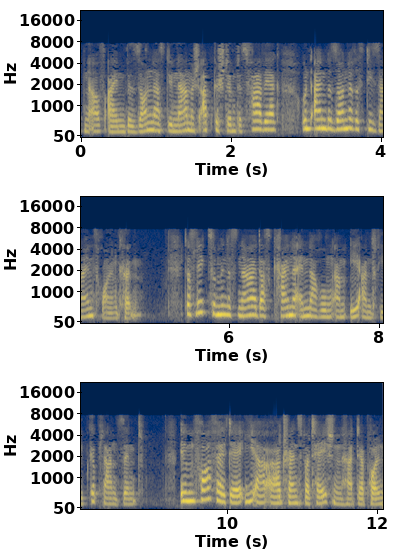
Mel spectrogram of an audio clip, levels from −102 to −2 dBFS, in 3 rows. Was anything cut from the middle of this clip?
yes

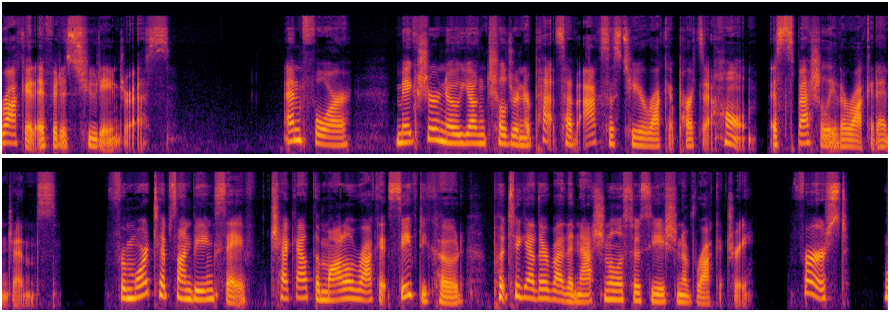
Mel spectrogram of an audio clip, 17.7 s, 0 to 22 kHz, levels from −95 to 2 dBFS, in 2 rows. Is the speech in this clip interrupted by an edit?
yes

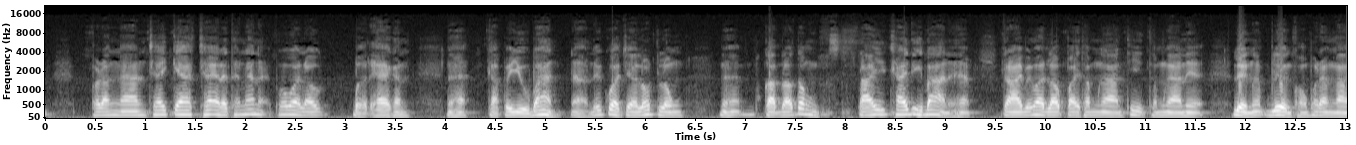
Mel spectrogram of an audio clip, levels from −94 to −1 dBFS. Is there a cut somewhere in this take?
no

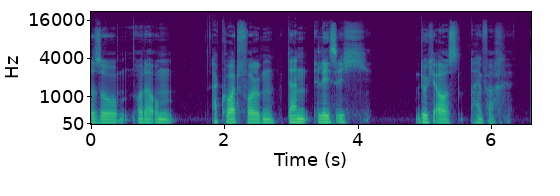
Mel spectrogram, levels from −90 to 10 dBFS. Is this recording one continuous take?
no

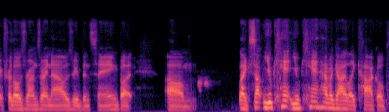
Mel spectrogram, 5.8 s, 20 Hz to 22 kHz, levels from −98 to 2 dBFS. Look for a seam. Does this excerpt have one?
no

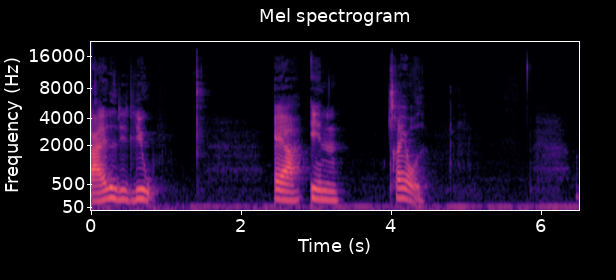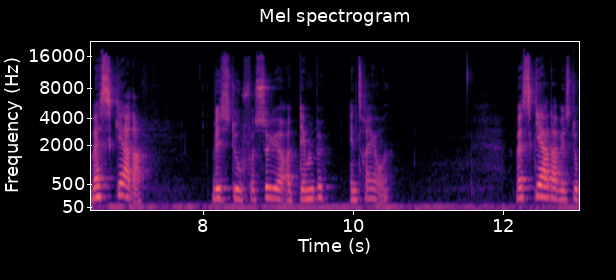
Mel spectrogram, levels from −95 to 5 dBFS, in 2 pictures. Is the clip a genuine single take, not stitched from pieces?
yes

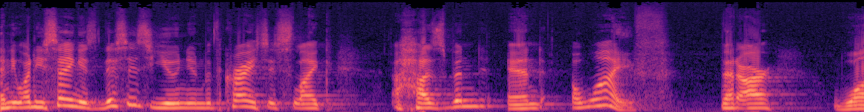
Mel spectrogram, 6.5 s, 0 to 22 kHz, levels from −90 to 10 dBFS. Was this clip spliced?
no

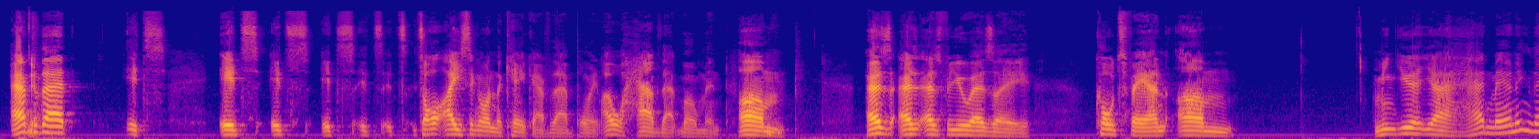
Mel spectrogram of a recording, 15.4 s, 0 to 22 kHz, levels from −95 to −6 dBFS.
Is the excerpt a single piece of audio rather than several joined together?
no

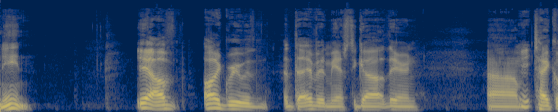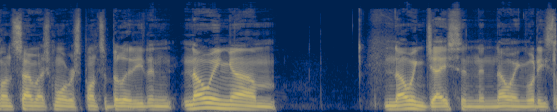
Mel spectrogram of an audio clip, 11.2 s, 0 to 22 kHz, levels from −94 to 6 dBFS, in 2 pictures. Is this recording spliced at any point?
yes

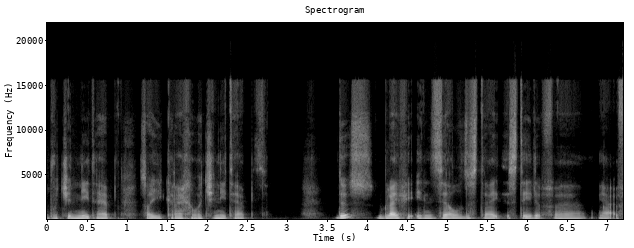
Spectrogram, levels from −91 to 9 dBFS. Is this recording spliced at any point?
no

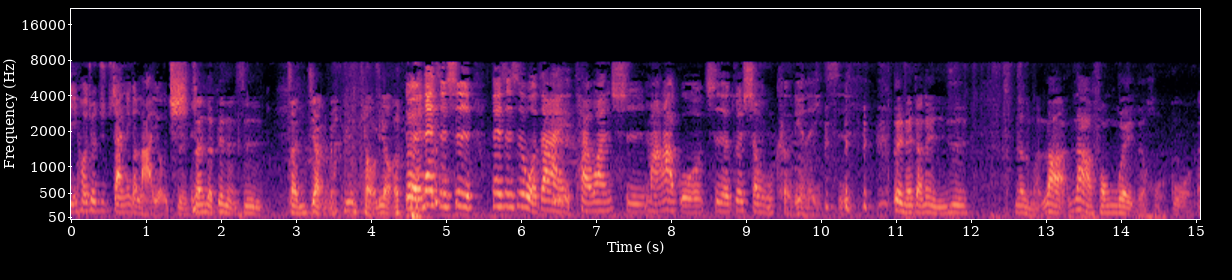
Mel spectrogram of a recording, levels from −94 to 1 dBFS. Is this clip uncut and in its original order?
yes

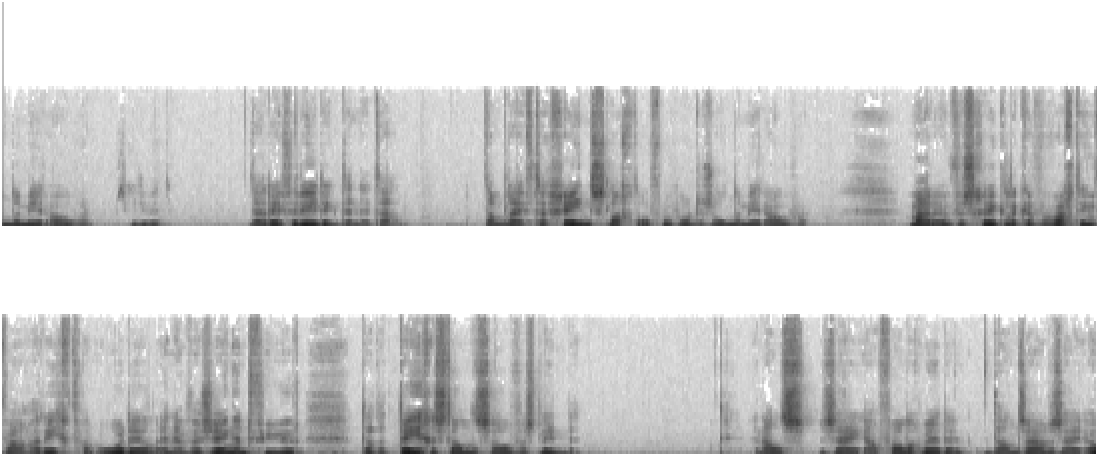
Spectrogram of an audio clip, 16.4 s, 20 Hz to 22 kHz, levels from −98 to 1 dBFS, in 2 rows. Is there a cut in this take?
yes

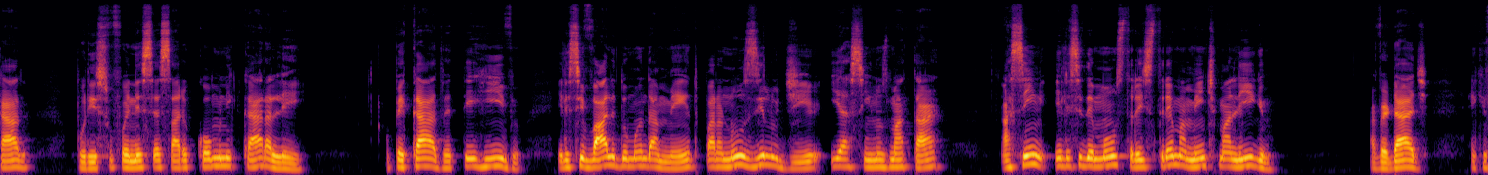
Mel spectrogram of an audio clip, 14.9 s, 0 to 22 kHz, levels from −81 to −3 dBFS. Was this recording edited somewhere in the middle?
no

